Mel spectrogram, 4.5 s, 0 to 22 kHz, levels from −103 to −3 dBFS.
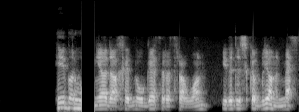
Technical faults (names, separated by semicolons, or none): input switched to a poorer device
